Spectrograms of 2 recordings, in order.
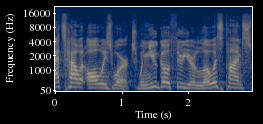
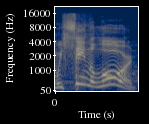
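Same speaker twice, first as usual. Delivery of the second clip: excited announcement; 6 semitones higher, slower than usual. Acted. Disciples excitedly tell Thomas.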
